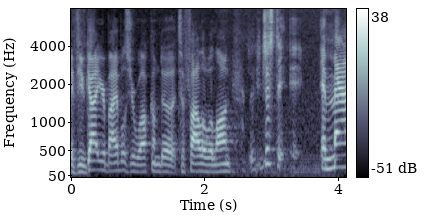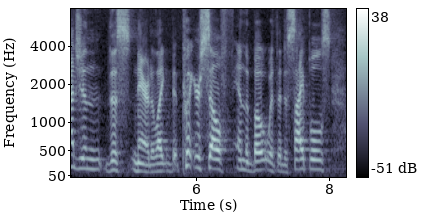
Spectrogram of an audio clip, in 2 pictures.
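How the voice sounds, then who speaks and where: Moving at a moderate pace with ordinary pitch variation, the speaker has an unremarkable speaking voice. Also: man, fairly high pitch for a man. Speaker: pastor. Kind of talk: sermon. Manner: conversational, many repeated 'and, and'.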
